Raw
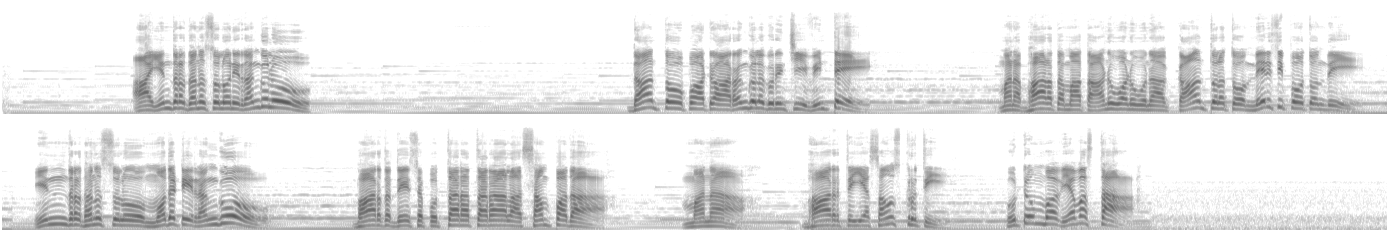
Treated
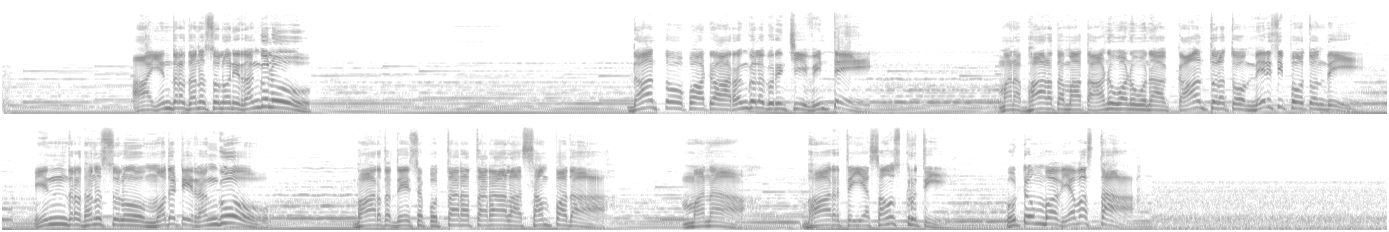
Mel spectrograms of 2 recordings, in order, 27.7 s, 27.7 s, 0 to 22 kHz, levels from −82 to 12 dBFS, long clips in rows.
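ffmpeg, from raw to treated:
ffmpeg -i in.wav -filter_complex "[0:a]asettb=1/sr,asplit=3[link_01][link_02][link_03];[link_01]atrim=end=23.874[link_04];[link_02]atrim=start=23.87:end=24.57,asetpts=PTS-STARTPTS,afade=type=in:duration=0.004:curve=qsin,afade=type=out:start_time=0.696:duration=0.004:curve=qsin,lowpass=6500[link_05];[link_03]atrim=start=24.566[link_06];[link_04][link_05]acrossfade=duration=0.004:curve1=hsin:curve2=qsin[link_07];[link_07][link_06]acrossfade=duration=0.004:curve1=qsin:curve2=hsin,asplit=2[link_08][link_09];[link_08]atrim=end=6.54,asetpts=PTS-STARTPTS,afade=type=out:start_time=6.536:duration=0.004:curve=hsin:silence=0.223872[link_10];[link_09]atrim=start=6.54,asetpts=PTS-STARTPTS,afade=type=in:duration=1.8:silence=0.223872[link_11];[link_10][link_11]concat=n=2:v=0:a=1,acrossover=split=130|3000[link_12][link_13][link_14];[link_13]acompressor=threshold=-48dB:ratio=3[link_15];[link_12][link_15][link_14]amix=inputs=3:normalize=0,alimiter=level_in=7.5dB:limit=-24dB:level=0:latency=1:release=56,volume=-7.5dB,volume=4dB" out.wav

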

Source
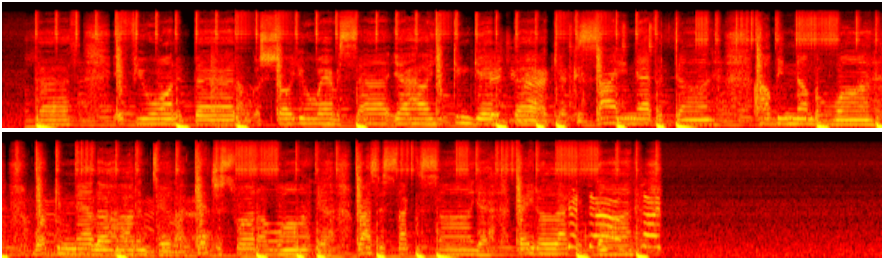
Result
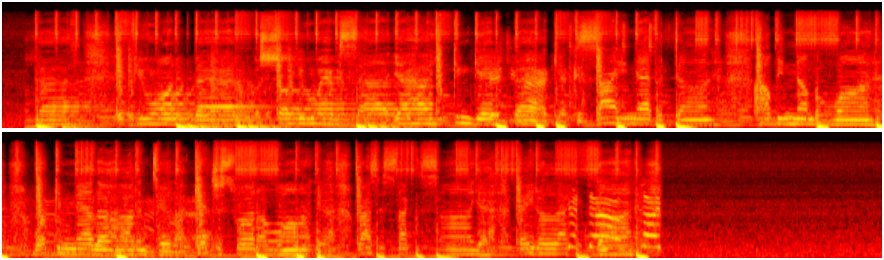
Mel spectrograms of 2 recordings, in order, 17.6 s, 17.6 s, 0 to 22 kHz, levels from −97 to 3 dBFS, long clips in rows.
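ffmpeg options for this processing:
ffmpeg -i in.wav -filter_complex "[0:a]asplit=3[link_01][link_02][link_03];[link_01]afade=type=out:start_time=0.59:duration=0.02[link_04];[link_02]asplit=2[link_05][link_06];[link_06]adelay=114,lowpass=frequency=1900:poles=1,volume=-4.5dB,asplit=2[link_07][link_08];[link_08]adelay=114,lowpass=frequency=1900:poles=1,volume=0.51,asplit=2[link_09][link_10];[link_10]adelay=114,lowpass=frequency=1900:poles=1,volume=0.51,asplit=2[link_11][link_12];[link_12]adelay=114,lowpass=frequency=1900:poles=1,volume=0.51,asplit=2[link_13][link_14];[link_14]adelay=114,lowpass=frequency=1900:poles=1,volume=0.51,asplit=2[link_15][link_16];[link_16]adelay=114,lowpass=frequency=1900:poles=1,volume=0.51,asplit=2[link_17][link_18];[link_18]adelay=114,lowpass=frequency=1900:poles=1,volume=0.51[link_19];[link_05][link_07][link_09][link_11][link_13][link_15][link_17][link_19]amix=inputs=8:normalize=0,afade=type=in:start_time=0.59:duration=0.02,afade=type=out:start_time=4.29:duration=0.02[link_20];[link_03]afade=type=in:start_time=4.29:duration=0.02[link_21];[link_04][link_20][link_21]amix=inputs=3:normalize=0,asettb=1/sr,asplit=3[link_22][link_23][link_24];[link_22]atrim=end=11.974[link_25];[link_23]atrim=start=11.97:end=14.64,asetpts=PTS-STARTPTS,afade=type=in:duration=0.004:curve=qsin,afade=type=out:start_time=2.666:duration=0.004:curve=qsin,acompressor=threshold=-28dB:ratio=4:attack=3.2:release=140:knee=1:detection=peak[link_26];[link_24]atrim=start=14.636[link_27];[link_25][link_26]acrossfade=duration=0.004:curve1=hsin:curve2=qsin[link_28];[link_28][link_27]acrossfade=duration=0.004:curve1=qsin:curve2=hsin" out.wav

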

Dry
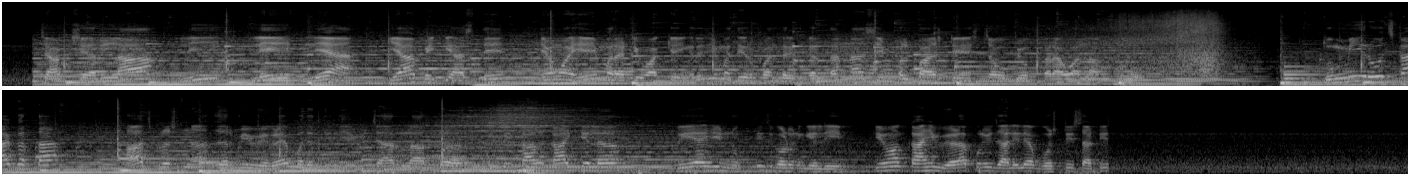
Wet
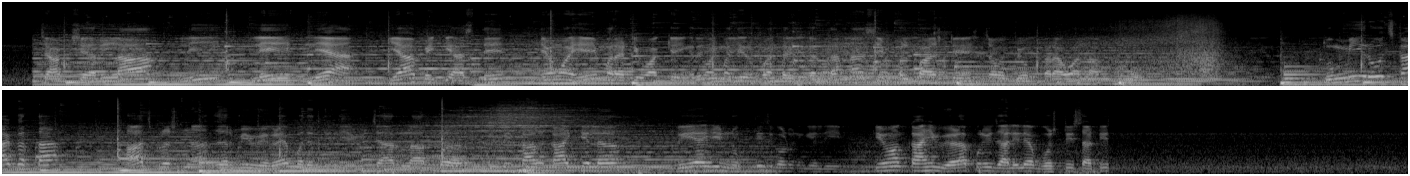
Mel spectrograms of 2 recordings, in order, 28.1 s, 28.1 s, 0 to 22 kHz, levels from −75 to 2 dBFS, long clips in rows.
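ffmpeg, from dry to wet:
ffmpeg -i in.wav -filter_complex "[0:a]asplit=2[link_01][link_02];[link_02]afade=type=in:start_time=6.42:duration=0.01,afade=type=out:start_time=7.56:duration=0.01,aecho=0:1:580|1160|1740|2320|2900|3480|4060|4640|5220|5800|6380|6960:0.530884|0.424708|0.339766|0.271813|0.21745|0.17396|0.139168|0.111335|0.0890676|0.0712541|0.0570033|0.0456026[link_03];[link_01][link_03]amix=inputs=2:normalize=0,asettb=1/sr,asplit=3[link_04][link_05][link_06];[link_04]atrim=end=9.504[link_07];[link_05]atrim=start=9.5:end=13.41,asetpts=PTS-STARTPTS,afade=type=in:duration=0.004:curve=qsin,afade=type=out:start_time=3.906:duration=0.004:curve=qsin,lowpass=frequency=3100:poles=1[link_08];[link_06]atrim=start=13.406[link_09];[link_07][link_08]acrossfade=duration=0.004:curve1=hsin:curve2=qsin[link_10];[link_10][link_09]acrossfade=duration=0.004:curve1=qsin:curve2=hsin,asplit=3[link_11][link_12][link_13];[link_11]atrim=end=21.9,asetpts=PTS-STARTPTS,afade=type=out:start_time=21.7:duration=0.2:silence=0.237137[link_14];[link_12]atrim=start=21.9:end=22.45,asetpts=PTS-STARTPTS,volume=-12.5dB[link_15];[link_13]atrim=start=22.45,asetpts=PTS-STARTPTS,afade=type=in:duration=0.2:silence=0.237137[link_16];[link_14][link_15][link_16]concat=n=3:v=0:a=1" out.wav

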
